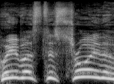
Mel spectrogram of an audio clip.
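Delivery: put-on old man voice, pitched very high. Imitating how an english actor with a mustache talks, in an old man's voice. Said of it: "like he's some like old man".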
